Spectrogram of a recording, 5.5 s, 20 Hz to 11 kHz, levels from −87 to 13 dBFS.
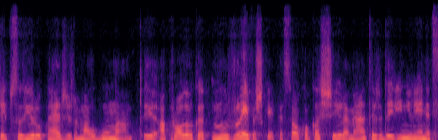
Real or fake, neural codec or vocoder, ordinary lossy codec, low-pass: fake; codec, 16 kHz in and 24 kHz out, 0.8 kbps, FocalCodec, streaming, 65536 codes; Opus, 16 kbps; 9.9 kHz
